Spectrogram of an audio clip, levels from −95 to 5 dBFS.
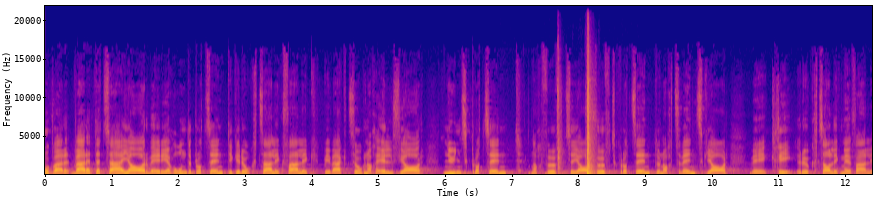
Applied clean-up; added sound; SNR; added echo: none; Microwave oven; 6 dB; none.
